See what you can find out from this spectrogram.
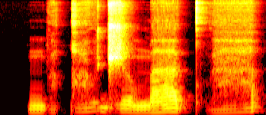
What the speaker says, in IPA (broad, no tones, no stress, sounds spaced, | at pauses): m ṳ q o̤ d͡ʒ ɤ m a kʷʰ a̤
